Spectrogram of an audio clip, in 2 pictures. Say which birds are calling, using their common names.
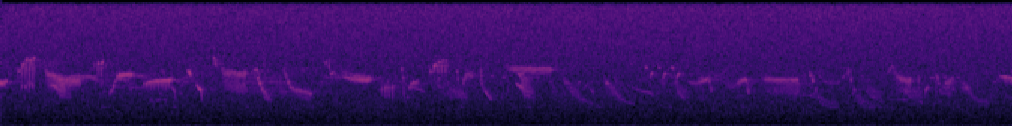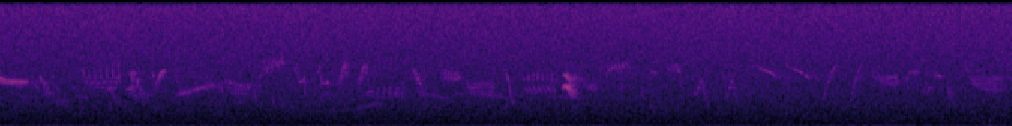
Eurasian Skylark, Hawaii Amakihi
